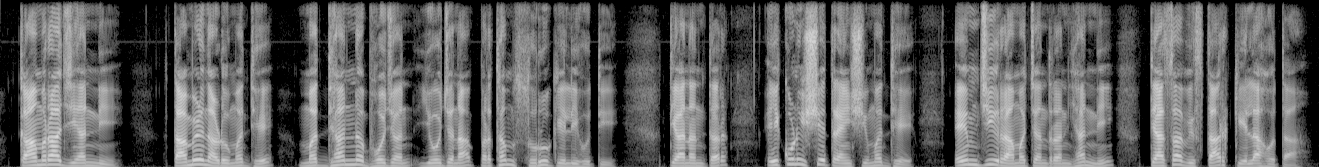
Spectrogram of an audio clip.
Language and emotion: Marathi, neutral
